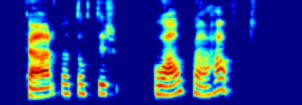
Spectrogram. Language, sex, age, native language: Icelandic, female, 30-39, Icelandic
